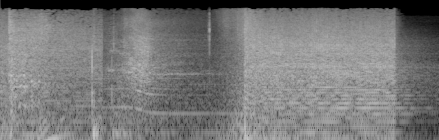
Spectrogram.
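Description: Loud produced intro music with sound effects: heavy low rumbling swells and a falling tone about two seconds in, cutting off abruptly at the end.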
